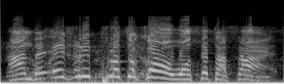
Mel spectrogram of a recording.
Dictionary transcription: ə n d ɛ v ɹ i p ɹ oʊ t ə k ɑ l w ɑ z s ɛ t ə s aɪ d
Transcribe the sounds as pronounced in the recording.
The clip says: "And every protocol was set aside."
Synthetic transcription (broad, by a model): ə n d ɛ v ɹ i p ɹ oʊ t ə k ɑ l w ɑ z s ɛ t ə s aɪ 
